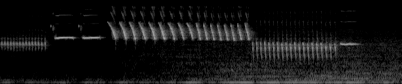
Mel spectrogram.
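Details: A canary sings for training: a low buzzy roll, two clear high whistles, then a bright rapid trill of repeated notes that drops to a lower, steady rattling tour and ends on a short whistle. A faint low hum sits beneath.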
